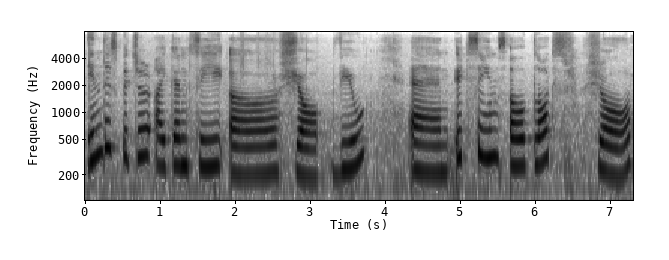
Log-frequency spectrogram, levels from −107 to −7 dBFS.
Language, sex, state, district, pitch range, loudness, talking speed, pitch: English, female, Punjab, Kapurthala, 215-295 Hz, -17 LUFS, 125 wpm, 250 Hz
